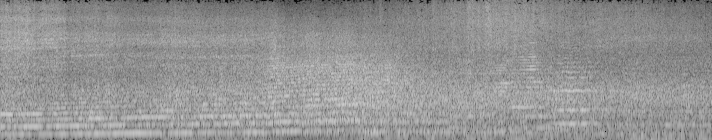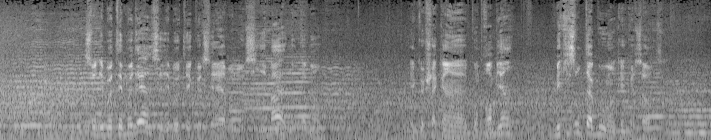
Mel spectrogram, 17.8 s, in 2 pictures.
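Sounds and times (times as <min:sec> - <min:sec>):
motorcycle passing by: 0:00.0 - 0:13.3
speech: 0:10.2 - 0:13.2, 0:14.0 - 0:17.7.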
